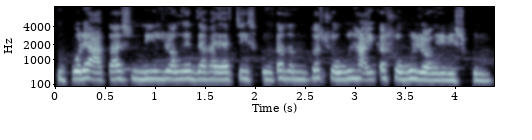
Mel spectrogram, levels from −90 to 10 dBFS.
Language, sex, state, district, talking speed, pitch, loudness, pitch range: Bengali, female, West Bengal, Dakshin Dinajpur, 205 wpm, 240 Hz, -18 LUFS, 230-250 Hz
